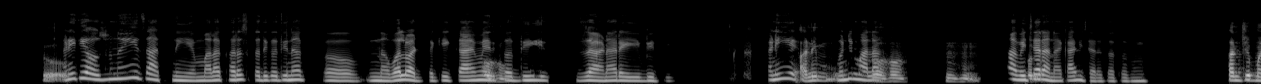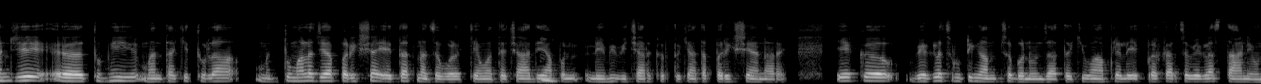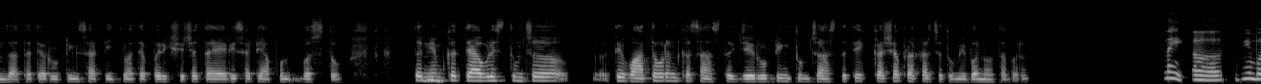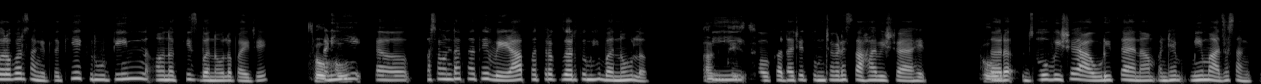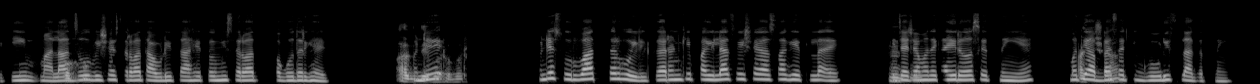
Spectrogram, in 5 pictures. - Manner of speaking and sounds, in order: other background noise; in English: "रूटीन"; in English: "रूटीनसाठी"; in English: "रूटीन"; in English: "रूटीन"
- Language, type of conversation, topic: Marathi, podcast, परीक्षेतील ताण कमी करण्यासाठी तुम्ही काय करता?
